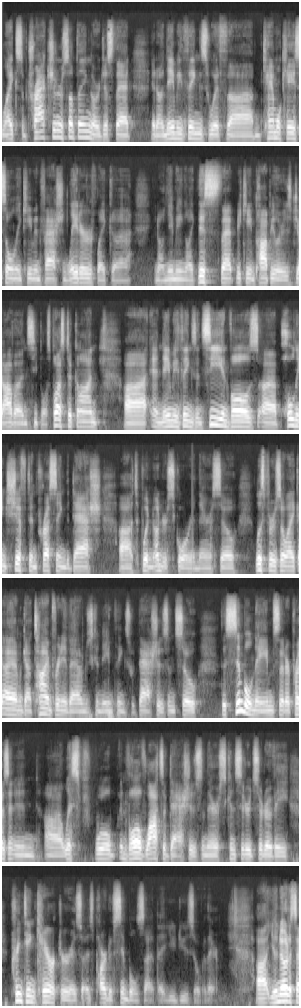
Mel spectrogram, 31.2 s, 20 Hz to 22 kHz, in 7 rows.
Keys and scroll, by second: 6.3 ctrl+d, 6.3 BackSpace, 7.1 shift+j, 10.5 BackSpace, 10.5 =, 11.2 BackSpace.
